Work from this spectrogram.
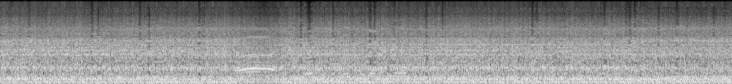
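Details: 1999 Suzuki GSX-R 750, newly installed used engine, restarted after reseating a pinched fuel quick-connect O-ring: steady even idle at constant level, no misses or knocks; running smoothly, owner then suspects an injector O-ring leak.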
